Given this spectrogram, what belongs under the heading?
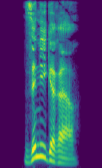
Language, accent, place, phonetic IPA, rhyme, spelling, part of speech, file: German, Germany, Berlin, [ˈzɪnɪɡəʁɐ], -ɪnɪɡəʁɐ, sinnigerer, adjective, De-sinnigerer.ogg
- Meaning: inflection of sinnig: 1. strong/mixed nominative masculine singular comparative degree 2. strong genitive/dative feminine singular comparative degree 3. strong genitive plural comparative degree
